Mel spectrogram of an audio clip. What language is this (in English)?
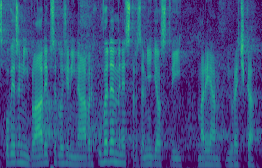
Czech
